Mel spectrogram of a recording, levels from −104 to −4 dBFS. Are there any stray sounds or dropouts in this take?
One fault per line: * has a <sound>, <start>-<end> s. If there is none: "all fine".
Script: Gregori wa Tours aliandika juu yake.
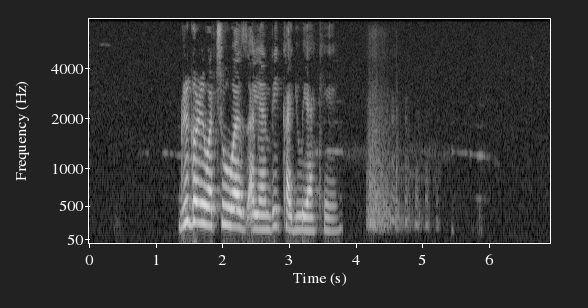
* has a laugh, 4.1-5.3 s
